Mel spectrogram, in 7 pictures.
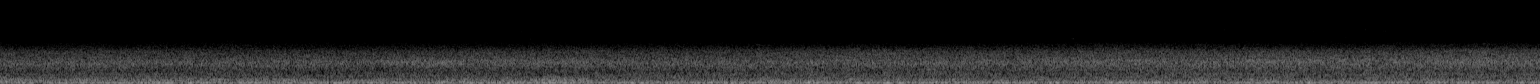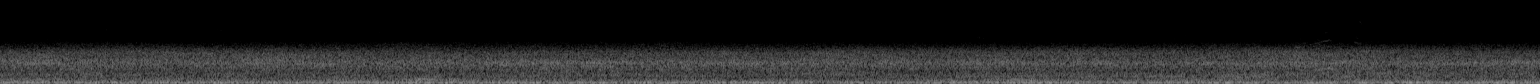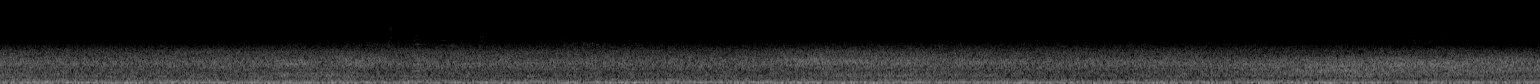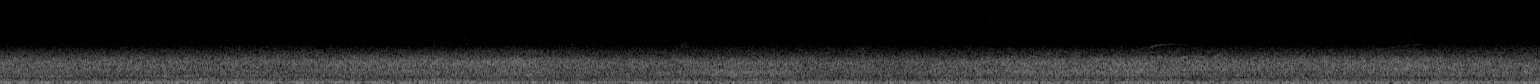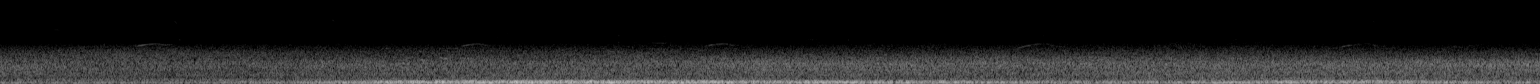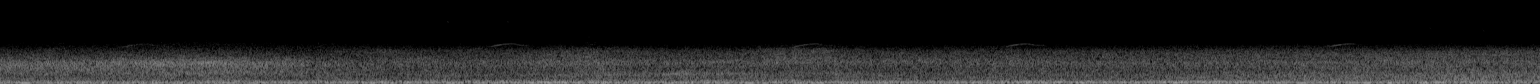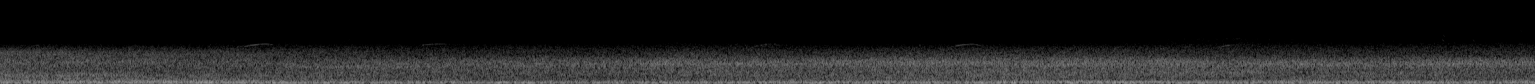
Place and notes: {"title": "Contención Island Day 20 outer southwest - Walking to the sounds of Contención Island Day 20 Sunday January 24th", "date": "2021-01-24 10:51:00", "description": "The Drive Moor Place Woodlands Oaklands Avenue Oaklands Grandstand Road Town Moor High Street Moor Crescent The Drive\nA mix of ash hawthorn and oak\nA robin moves through\nthe dense branches of the hawthorns\nA tit calls one carrion crow\nBright sunshine bounces off frosted grass.\nA plane takes off\nfour miles away and clearly audible\nWalkers climb the hill\nup and more circumspectly down", "latitude": "54.99", "longitude": "-1.63", "altitude": "79", "timezone": "Europe/London"}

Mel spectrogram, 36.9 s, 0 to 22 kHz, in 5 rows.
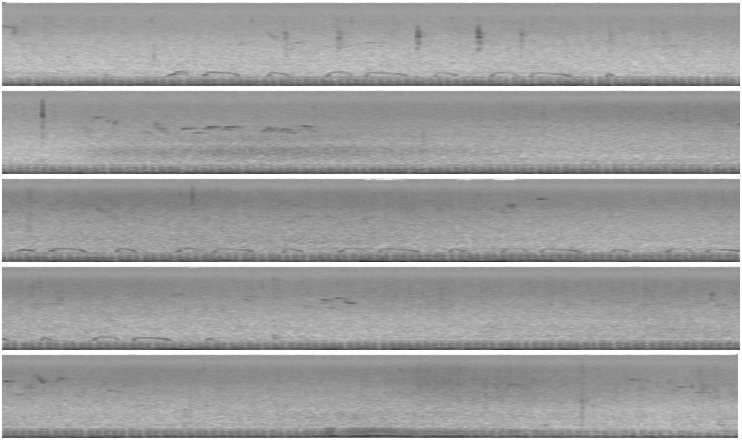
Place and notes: {"title": "Jarenina, Slovenija - Jarenina - wind, birds & a motorbike", "date": "2012-06-03 14:55:00", "description": "Persistant wind, different birds, one of them singing in exact intervals. The sound of a motorbike not far away, slowly getting on the way and disappearing in the distance.", "latitude": "46.63", "longitude": "15.70", "altitude": "280", "timezone": "Europe/Ljubljana"}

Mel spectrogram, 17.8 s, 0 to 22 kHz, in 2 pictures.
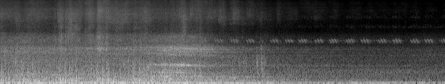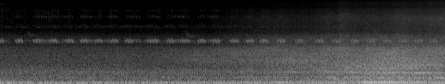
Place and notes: {"title": "頭城鎮大里里, Yilan County - Insects sound", "date": "2014-07-21 16:31:00", "description": "At the roadside, Traffic Sound, Sound of the waves, The sound of a train traveling through, Very hot weather, Insects sound, Birdsong, Under the tree\nSony PCM D50+ Soundman OKM II", "latitude": "24.97", "longitude": "121.92", "altitude": "18", "timezone": "Asia/Taipei"}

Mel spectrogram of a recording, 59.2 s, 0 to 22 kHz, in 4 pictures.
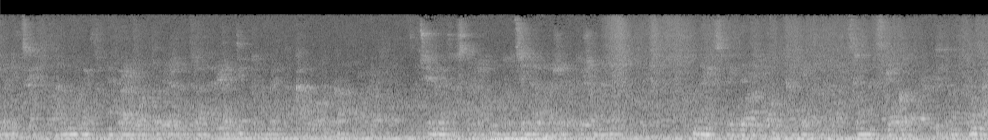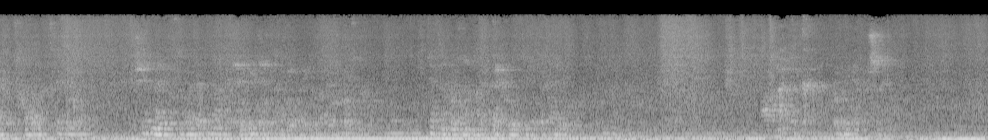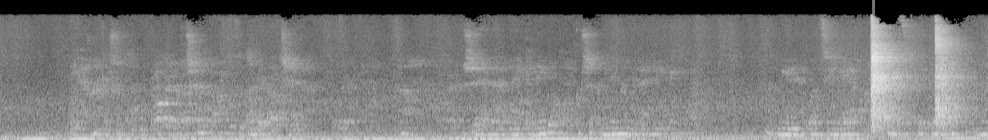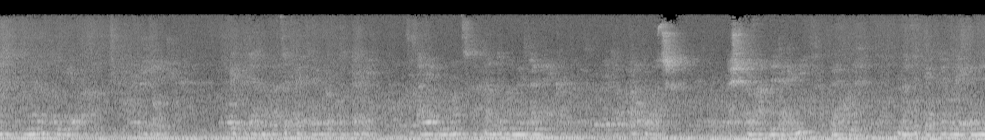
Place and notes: {"title": "Lamač, Slovenská republika - Ladies chatting in the waiting room of the train station Bratislava-Lamač", "date": "2012-11-29 09:31:00", "description": "Actually they seemed as if using the waiting room as a chat room during wintertime. One of them was treating a thin plastic bag with her hands.", "latitude": "48.18", "longitude": "17.05", "altitude": "203", "timezone": "Europe/Bratislava"}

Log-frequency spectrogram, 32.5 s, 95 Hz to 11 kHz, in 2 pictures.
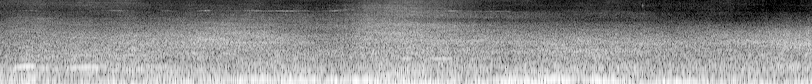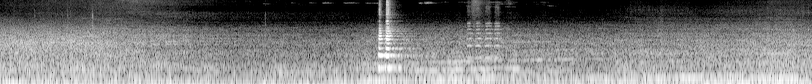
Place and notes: {"title": "East Elmhurst, Queens, NY, USA - Sitting Underneath The LaGuardia Airport Welcome Sign", "date": "2017-03-03 14:30:00", "description": "Traffic intersection at the entrance to LaGuardia Airport", "latitude": "40.77", "longitude": "-73.89", "altitude": "8", "timezone": "America/New_York"}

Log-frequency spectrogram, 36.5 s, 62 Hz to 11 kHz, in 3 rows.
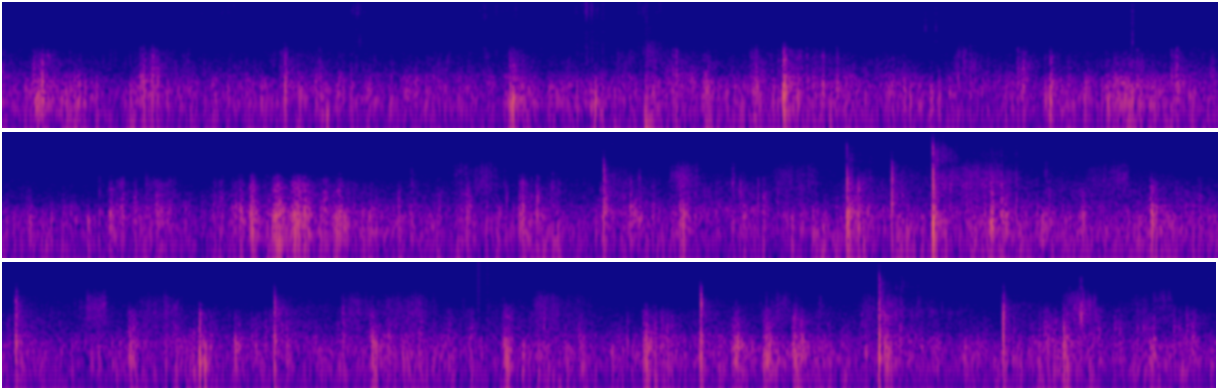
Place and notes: {"title": "geesow: salveymühlenweg - the city, the country & me: new year's eve fireworks", "date": "2014-01-01 00:01:00", "description": "on a hill overlooking the lower oder valley, new year's eve fireworks from around the valley, church bells\nthe city, the country & me: january 1, 2014", "latitude": "53.25", "longitude": "14.37", "timezone": "Europe/Berlin"}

